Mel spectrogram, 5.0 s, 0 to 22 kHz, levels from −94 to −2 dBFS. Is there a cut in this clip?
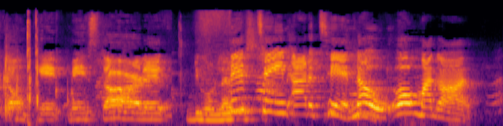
yes; 1 cut; at 1.8 s

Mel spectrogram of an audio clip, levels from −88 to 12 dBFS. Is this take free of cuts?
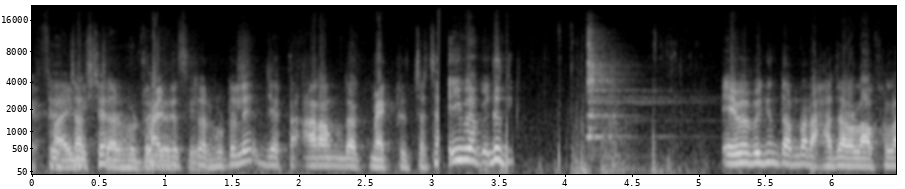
no; 1 cut; at 3.0 s

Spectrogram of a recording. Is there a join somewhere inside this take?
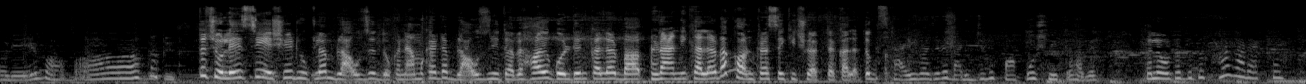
yes; 2 cuts; at 2.0 s, 8.7 s

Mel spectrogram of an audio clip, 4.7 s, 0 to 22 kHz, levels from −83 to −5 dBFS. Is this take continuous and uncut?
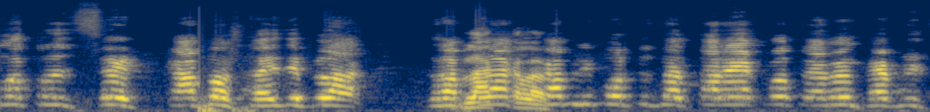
no; 1 cut; at 1.0 s

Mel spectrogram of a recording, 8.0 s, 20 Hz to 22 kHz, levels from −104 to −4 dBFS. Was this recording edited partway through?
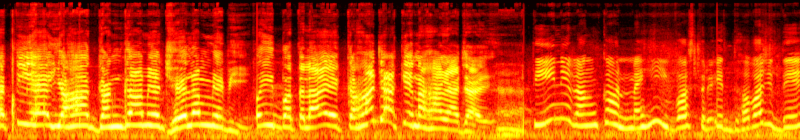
yes; 3 cuts; at 2.4 s, 5.1 s, 7.2 s

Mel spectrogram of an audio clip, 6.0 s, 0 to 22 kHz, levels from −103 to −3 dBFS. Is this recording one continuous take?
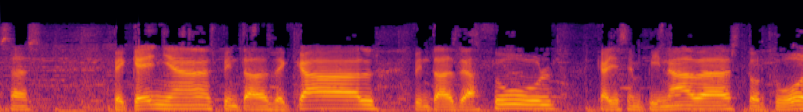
yes; 0 cuts

